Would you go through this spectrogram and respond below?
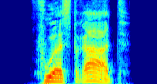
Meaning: second-person singular preterite of Rad fahren
- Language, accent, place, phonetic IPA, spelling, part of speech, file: German, Germany, Berlin, [ˌfuːɐ̯st ˈʁaːt], fuhrst Rad, verb, De-fuhrst Rad.ogg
